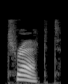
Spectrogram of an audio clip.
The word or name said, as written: trekked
